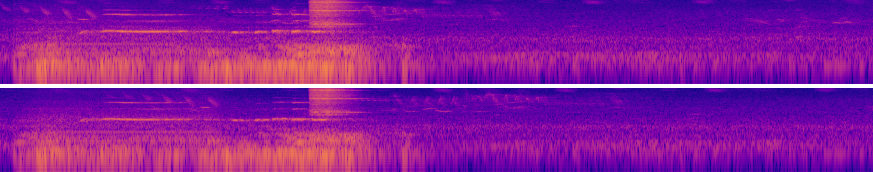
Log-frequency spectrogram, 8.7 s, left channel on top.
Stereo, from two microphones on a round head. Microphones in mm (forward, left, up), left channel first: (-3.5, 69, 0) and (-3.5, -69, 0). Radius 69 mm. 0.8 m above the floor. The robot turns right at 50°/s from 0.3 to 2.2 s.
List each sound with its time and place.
0.1 s a cat meowing: 30° left, 1.3 m; by 4.1 s 125° left, 1.3 m
3.1 s a doorbell: 5° right (ahead or behind), 1.4 m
